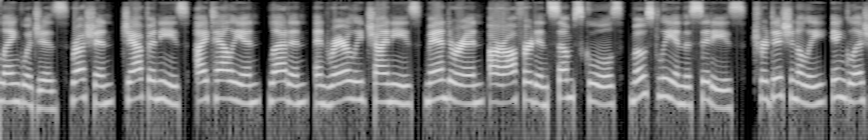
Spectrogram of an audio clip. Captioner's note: Mandarin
